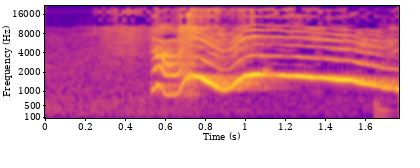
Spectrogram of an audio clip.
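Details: Sulphur-crested cockatoo at home during blow-drying gives a single wavering whistled call that dips, rises, then slowly falls away.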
